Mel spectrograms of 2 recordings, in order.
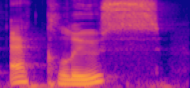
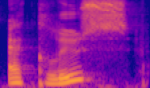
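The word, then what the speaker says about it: Ecclus: of these ecclesi words and this one is ekluse I don't know how you would say it because it's an abbreviation it is spelled capital e c c l u s ekluse and it's an abbreviation for ecclesiasticus which is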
